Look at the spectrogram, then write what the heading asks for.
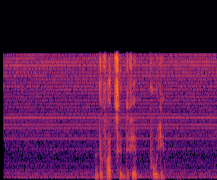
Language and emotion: Russian, neutral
